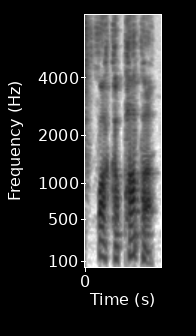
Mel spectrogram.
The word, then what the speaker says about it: whakapapa: In Maori culture, for example, there's the concept known as whakapapa, spelt with a WH, they pronounce WHF.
